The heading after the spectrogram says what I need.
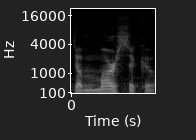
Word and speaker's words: DeMarsico: It's DeMarsico, right? I'm saying it right every time? Nailed it, man. I grew up in North Carolina with a 4-syllable last name.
